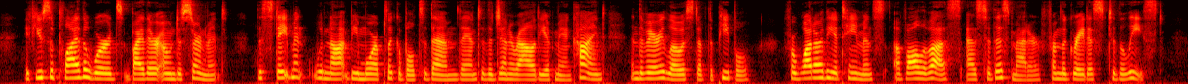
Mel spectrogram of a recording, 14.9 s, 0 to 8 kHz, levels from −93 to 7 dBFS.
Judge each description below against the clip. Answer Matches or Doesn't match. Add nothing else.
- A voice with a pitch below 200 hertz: Matches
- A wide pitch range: Doesn't match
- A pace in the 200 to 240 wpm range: Matches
